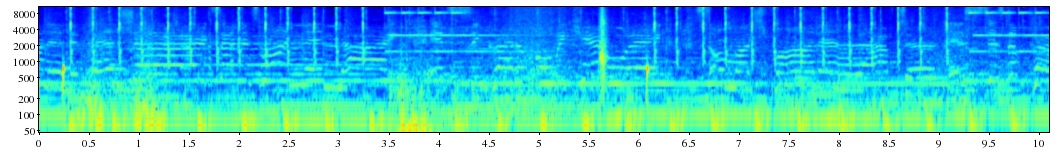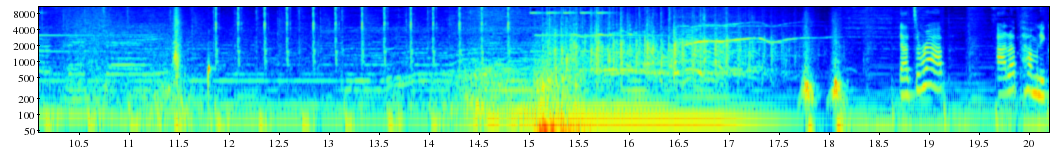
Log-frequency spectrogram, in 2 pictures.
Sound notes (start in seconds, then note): 0.0 clock ticking; 3.1 bell ringing; 6.0 clock ticking; 8.6 bell ringing; 11.7 clock ticking; 14.8 bell ringing; 15.3 applauding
